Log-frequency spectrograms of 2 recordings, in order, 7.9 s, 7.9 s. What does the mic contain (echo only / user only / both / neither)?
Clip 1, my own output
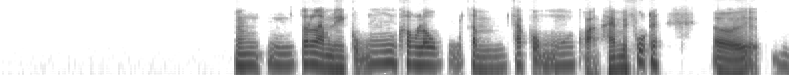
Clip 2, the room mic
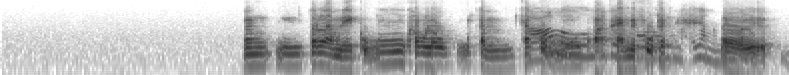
both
